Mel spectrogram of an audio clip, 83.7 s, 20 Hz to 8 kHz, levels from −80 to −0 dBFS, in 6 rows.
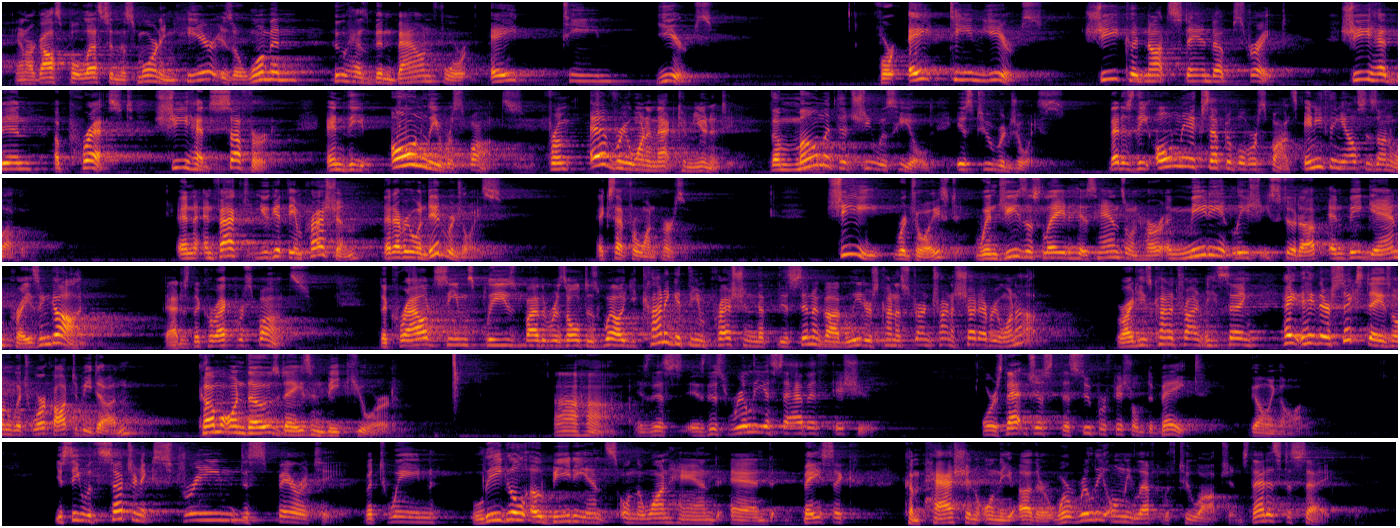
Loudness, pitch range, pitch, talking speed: -24 LUFS, 165-255 Hz, 205 Hz, 145 wpm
